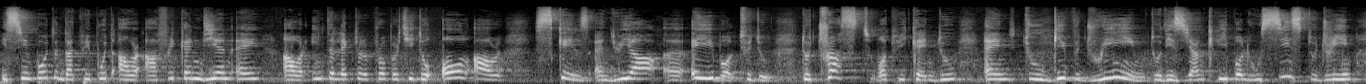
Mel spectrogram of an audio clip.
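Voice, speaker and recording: A woman's voice: a little high, normal speed, few pauses, slight background noise. Woman listing points on a panel. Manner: lists points by number, hesitant fillers. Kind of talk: panel discussion remarks. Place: conference hall.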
